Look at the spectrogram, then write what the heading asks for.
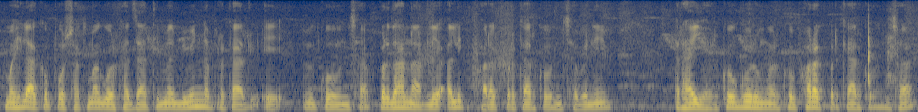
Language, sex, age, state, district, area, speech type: Nepali, male, 45-60, West Bengal, Jalpaiguri, rural, spontaneous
